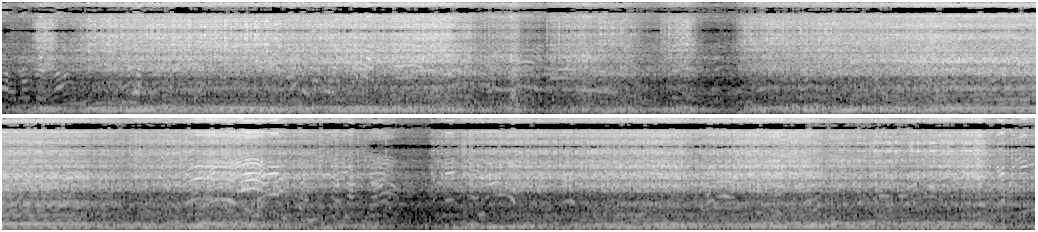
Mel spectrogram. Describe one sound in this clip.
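Truck engines roar and rev loudly outdoors.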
